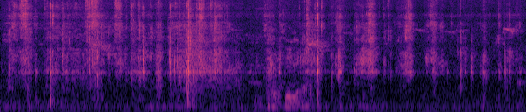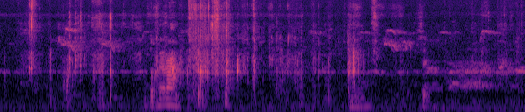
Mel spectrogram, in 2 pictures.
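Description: Faint voices in the background, with scattered clicks and rustles from potted grape trees in planter bags being handled on a truck bed.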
